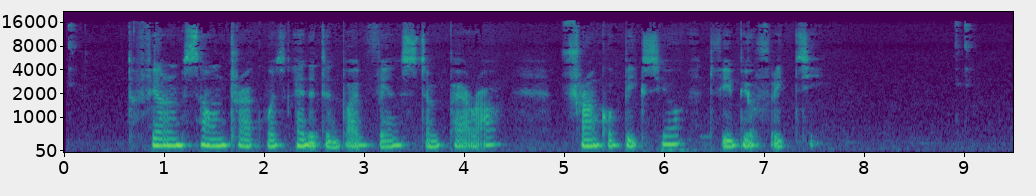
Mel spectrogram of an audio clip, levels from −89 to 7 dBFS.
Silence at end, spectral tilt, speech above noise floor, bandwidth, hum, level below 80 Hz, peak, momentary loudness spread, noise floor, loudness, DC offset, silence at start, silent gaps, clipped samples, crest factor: 0.45 s; -5 dB/octave; 36 dB; 16.5 kHz; none; -56 dBFS; -8 dBFS; 21 LU; -59 dBFS; -24 LUFS; under 0.1%; 0.05 s; none; under 0.1%; 16 dB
